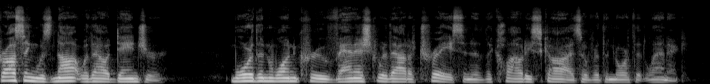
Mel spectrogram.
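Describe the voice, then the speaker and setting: An unremarkable speaking voice from a man, medium in pitch with ordinary pitch variation and a moderate pace, on a very clean recording with a silent background. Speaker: military history podcaster. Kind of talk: history documentary narration. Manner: measured, steady, formal; even and informative, little emotion.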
